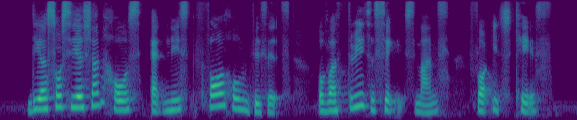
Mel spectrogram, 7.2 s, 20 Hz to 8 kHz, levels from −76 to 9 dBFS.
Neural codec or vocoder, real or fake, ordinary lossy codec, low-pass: codec, 16 kHz, 1 kbps, FreqCodec, larger model; fake; none; none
